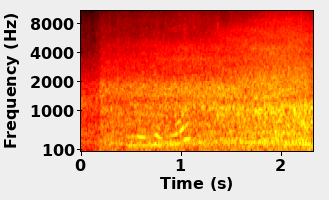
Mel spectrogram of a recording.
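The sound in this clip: Cars pass on a road with a broad, steady whoosh of tire and engine noise that swells slightly as it goes.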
